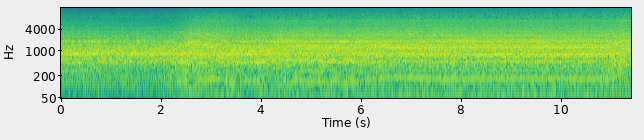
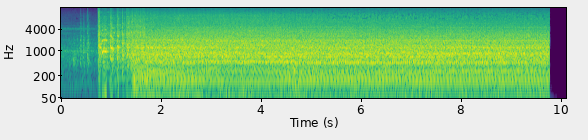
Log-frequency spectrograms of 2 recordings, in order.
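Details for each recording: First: 2007 Toyota 3.5L with 170,000 miles, cold start before adding graphene oil additive: light quick clacking about four per second over belt whine, near the valve timing advance mechanism. Owner says it's the known Toyota clack; it went away with a little throttle. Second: 2007 Toyota 3.5L with 170,000 miles, after graphene oil additive treatment: catches after a short crank and settles into a smooth, quiet, even idle with no ticking. Owner says he has never heard it so quiet.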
